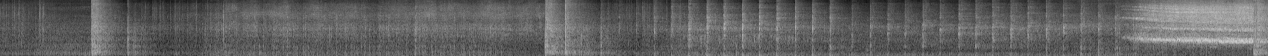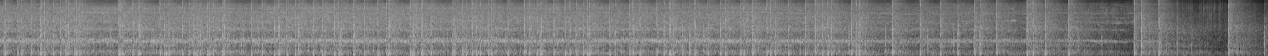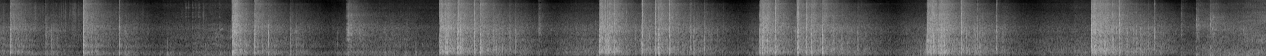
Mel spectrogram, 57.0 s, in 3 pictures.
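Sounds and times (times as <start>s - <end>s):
fireworks crackling and banging: 0.0s - 57.0s
high firework whistle: 15.9s - 37.0s.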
